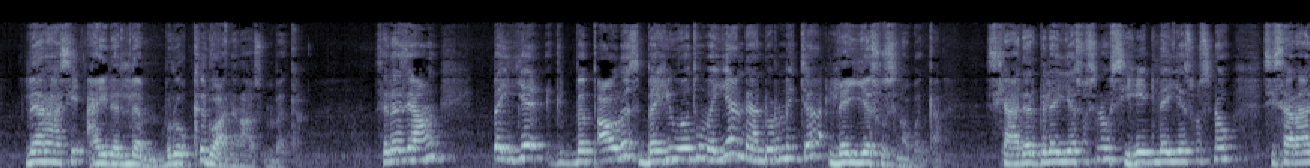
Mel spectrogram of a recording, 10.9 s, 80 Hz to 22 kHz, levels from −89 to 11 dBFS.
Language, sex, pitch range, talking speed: Amharic, male, 155-235 Hz, 120 wpm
